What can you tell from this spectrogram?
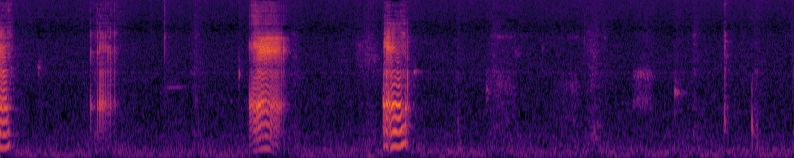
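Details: Two-week-old baby girl with hiccups: two abrupt, short bursts about a second apart plus fainter small catches in a quiet room; newborn hiccups.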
